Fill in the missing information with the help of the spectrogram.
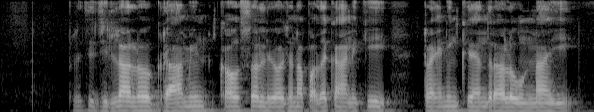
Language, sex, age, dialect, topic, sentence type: Telugu, male, 25-30, Southern, banking, statement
